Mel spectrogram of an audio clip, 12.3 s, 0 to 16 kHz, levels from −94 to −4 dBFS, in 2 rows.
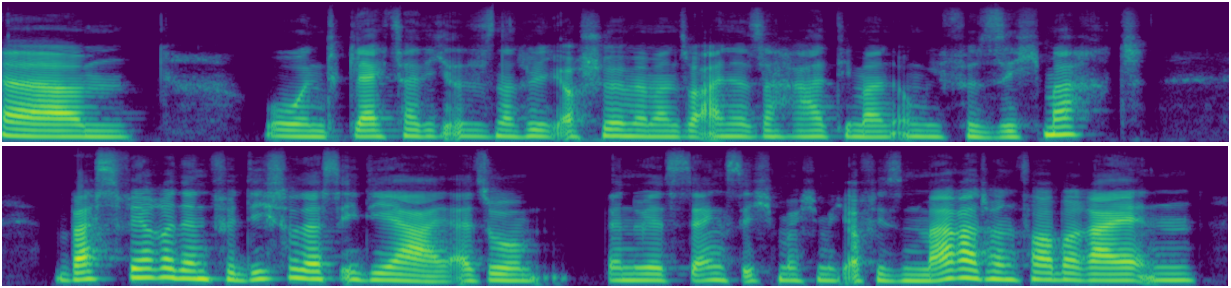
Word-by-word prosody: Ähm, 155 -3 +4 0.6
und 160 -2 -3
gleichzeitig 160 0 -1
ist 160 - -6
es 155 0 -10
natürlich 160 -1 -4
auch 145 - -3
schön, 170 +1 -1
wenn 160 -1 -1
man 155 -1 -2
so 150 - -3
eine 160 +1 -3
Sache 155 0 -6
hat, 155 0 -4
die - - -6
man 145 -1 -2
irgendwie 155 -1 -6
für 150 +2 -6
sich 145 +4 -7
macht. 205 +1 -1 0.7
Was 185 +1 +2
wäre 235 0 +5
denn 205 -1 +4
für 195 -2 -3
dich 190 +5 -2
so 230 - -1
das 195 -1 +3
Ideal? 160 -8 +2
Also, 155 +1 -1 0.3
wenn 165 0 -3
du 165 - 0
jetzt 160 0 -3
denkst, 160 +1 -2
ich 140 +5 -8
möchte 160 -1 -6
mich 155 0 -6
auf - - -3
diesen 155 -1 -4
Marathon 195 +1 +4
vorbereiten, 165 -2 +2
160 Hz, 195 wpm, -22 LUFS, 155-180 Hz, 0.7 s, wäre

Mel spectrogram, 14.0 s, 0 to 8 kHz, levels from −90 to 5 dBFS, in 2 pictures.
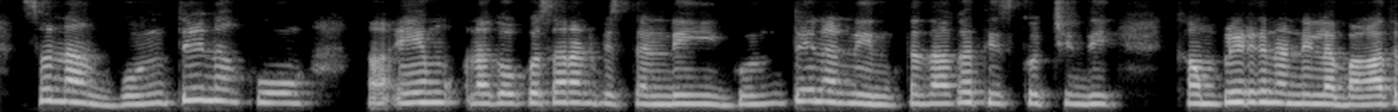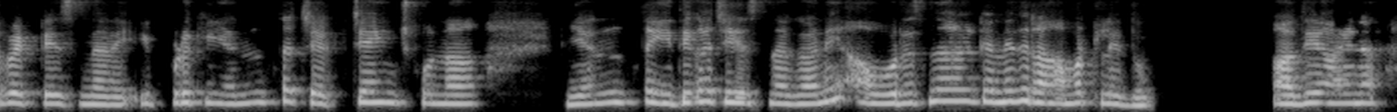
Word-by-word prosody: So, 315 - -2
నా - - +8 0.2
గొంతే 255 +7 -1
నాకు 285 -2 -4 0.6
ఆహ్, - - -2
ఏమో 275 0 +2 0.2
నాకు 250 0 +2
ఒక్కసారనిపిస్తదండి, 245 -3 0
ఈ - - -2
గొంతే 250 +6 -3
నన్ను 265 -3 +1
ఇంతదాగా 245 +5 +1
తీసుకొచ్చింది, 240 -1 -3 0.4
కంప్లీట్‌గా 275 +4 +4
నన్ను 245 -1 +2
ఇలా 230 -1 +5
బాధ 220 +1 +4
పెట్టేసిందని, 225 -4 -1
ఇప్పటికి 260 +2 -3
ఎంత 270 +4 -5
చెక్ 240 -3 -3
చేయించుకున్నా 265 -3 0 0.6
ఎంత 270 +2 -3 0.2
ఇదిగా 275 +4 +1
చేసినా 260 -2 +1
గానీ 285 +10 +1
ఆహ్, - - +1
ఒరిజినాలిటీ 295 +3 0
అనేది 300 +2 +3
రావట్లేదు. 240 -8 0 0.7
అది 240 +3 +3
ఆయన 250 0 0
250 Hz, 135 wpm, -24 LUFS, 235-270 Hz, 0.7 s, నా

